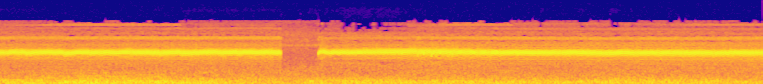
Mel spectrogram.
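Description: A mole cricket gives a continuous, pure-toned trill, an even churring hum held at one pitch. The song breaks off for a moment partway through, then resumes unchanged over a faint low background rumble.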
